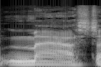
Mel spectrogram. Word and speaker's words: Mast: Well, tell us about the company, Mast. I assume I'm pronouncing that correctly. – You got it right.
